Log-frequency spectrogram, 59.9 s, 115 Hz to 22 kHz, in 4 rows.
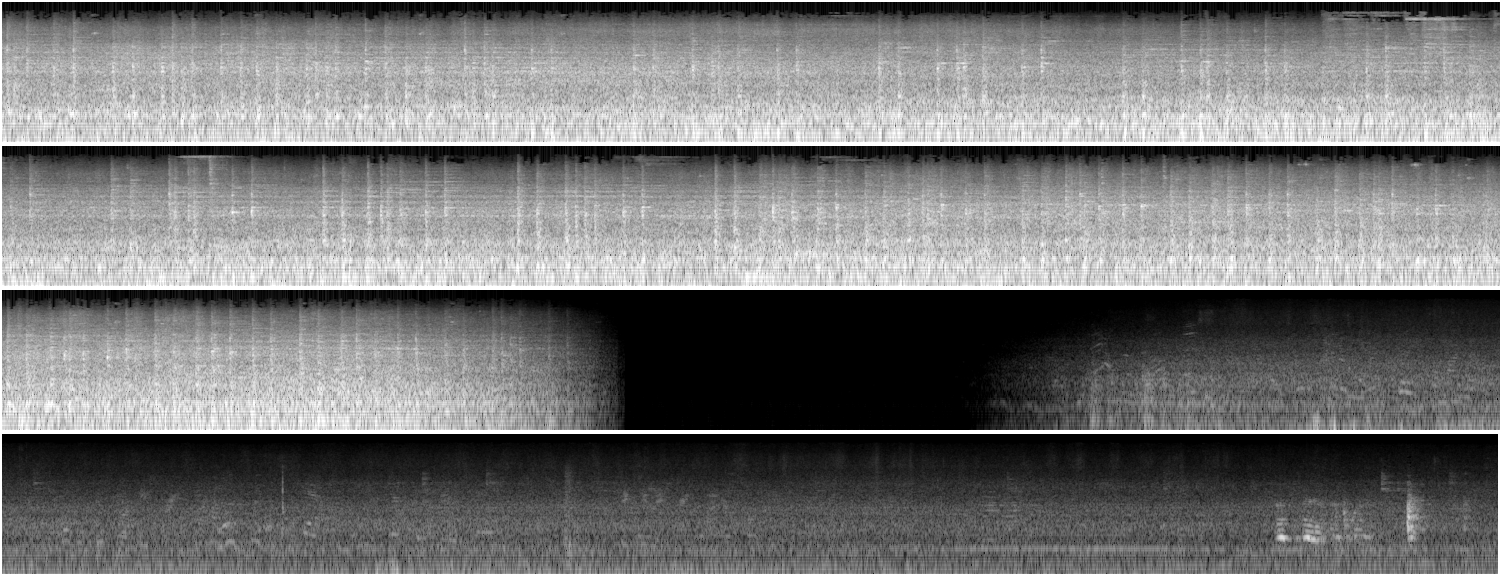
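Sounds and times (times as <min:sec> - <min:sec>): clickety-clack over rail joints: 0:00.0 - 0:35.8, 0:49.0 - 0:52.4, 0:57.6 - 0:59.9
freight train wheels on rails: 0:00.0 - 0:36.0, 0:40.8 - 0:59.9.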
